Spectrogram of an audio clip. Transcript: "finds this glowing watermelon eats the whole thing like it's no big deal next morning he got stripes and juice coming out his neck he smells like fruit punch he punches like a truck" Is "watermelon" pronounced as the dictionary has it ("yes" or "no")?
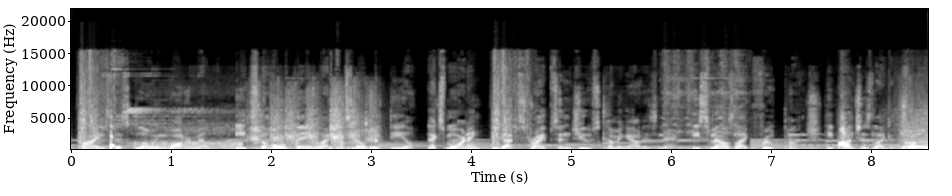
no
